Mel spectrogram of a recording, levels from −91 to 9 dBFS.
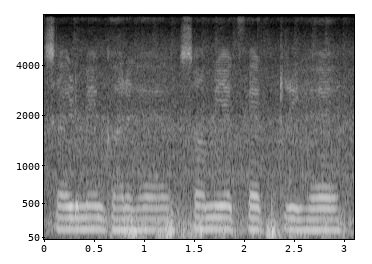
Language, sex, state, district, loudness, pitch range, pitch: Hindi, male, Uttar Pradesh, Shamli, -15 LUFS, 140-150 Hz, 145 Hz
